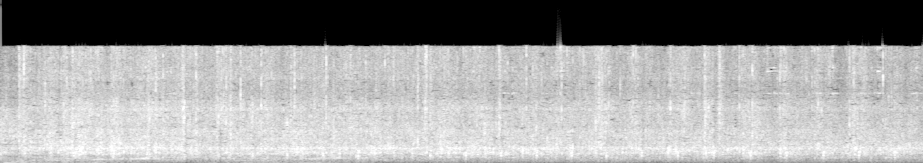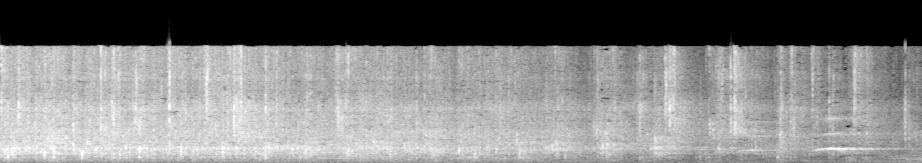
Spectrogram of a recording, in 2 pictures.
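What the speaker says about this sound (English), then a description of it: "Can we give them a round of applause?" A school assembly audience gives sustained applause for prep to year two academic achievement award recipients, a dense, steady roar of many hands that slowly fades over the length of the clip.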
